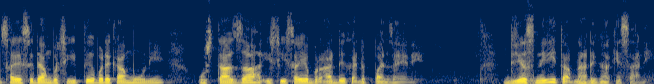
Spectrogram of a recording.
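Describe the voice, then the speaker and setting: A middle-aged man with a Malaysian Malay accent, a retired army officer telling a personal story with drama, swinging between loud exclamations and hushed murmurs. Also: a little high, muffled recording.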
